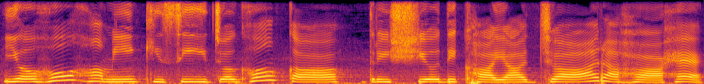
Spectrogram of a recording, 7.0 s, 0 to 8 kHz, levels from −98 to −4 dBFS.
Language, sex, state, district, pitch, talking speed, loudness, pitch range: Hindi, female, Punjab, Fazilka, 240 Hz, 85 wpm, -13 LUFS, 230-255 Hz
